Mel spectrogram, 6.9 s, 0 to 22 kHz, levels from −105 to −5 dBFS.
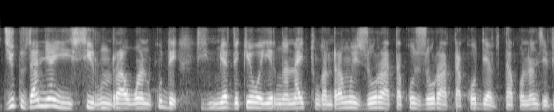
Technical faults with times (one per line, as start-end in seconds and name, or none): none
